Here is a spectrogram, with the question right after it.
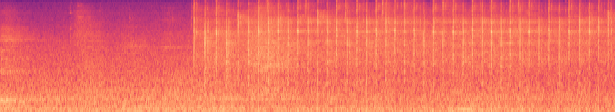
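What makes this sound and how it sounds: A crankbait ("rattle trap") fishing lure is shaken so the rattles inside click rapidly and sharply, a bright high-pitched rattling that starts about two seconds in over a low steady background hum. The clicking imitates bait fish in the water to draw fish to the lure.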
